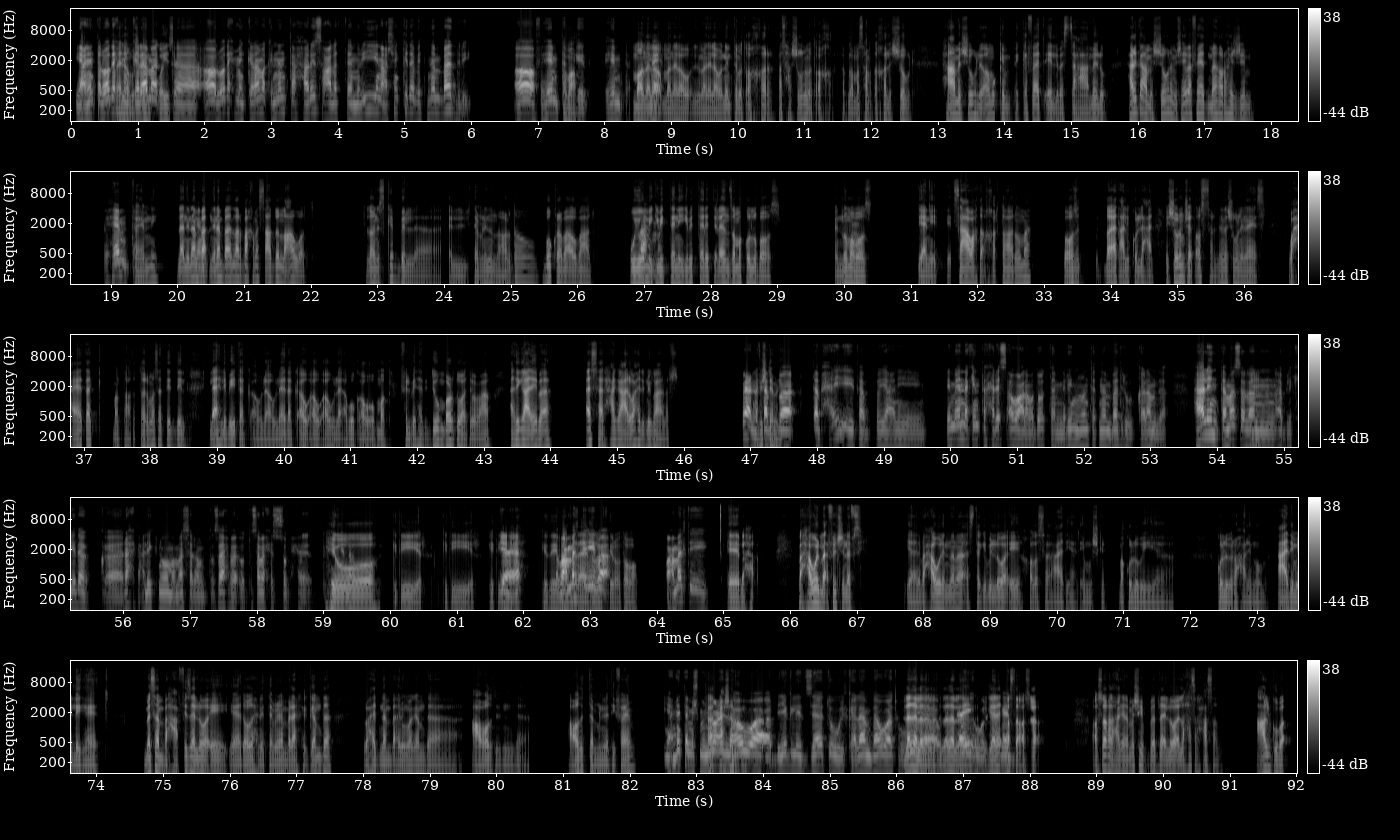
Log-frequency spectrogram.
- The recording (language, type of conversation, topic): Arabic, podcast, إزاي بتلاقي وقت للتمرين وسط الشغل والحياة؟
- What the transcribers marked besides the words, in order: in English: "الgym"; in English: "نskip"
